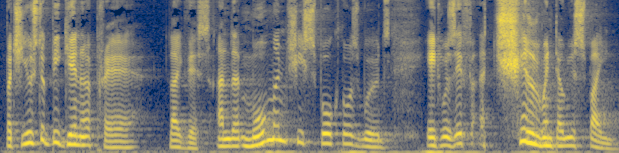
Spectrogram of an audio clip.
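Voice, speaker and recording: A man preaching a sermon, slow and weighty, his voice dropping low and quiet for emphasis. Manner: slow, weighty preaching with dramatic drops in volume. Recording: long hall reverb.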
